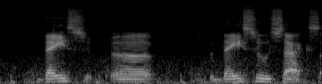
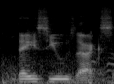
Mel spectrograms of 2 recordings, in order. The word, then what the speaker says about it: Deus Ex: Deus Ex. Okay. Deus Ex. Okay. That's how you pronounce it.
